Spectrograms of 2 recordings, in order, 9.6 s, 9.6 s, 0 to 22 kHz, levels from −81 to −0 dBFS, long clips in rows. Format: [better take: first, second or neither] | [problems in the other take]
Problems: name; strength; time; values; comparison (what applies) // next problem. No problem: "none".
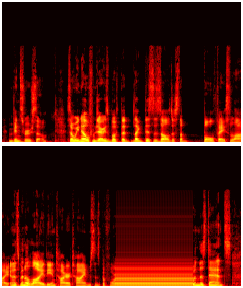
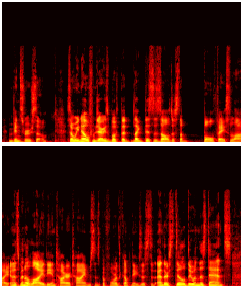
second | audio freezing; at 7 s for 1.5 s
